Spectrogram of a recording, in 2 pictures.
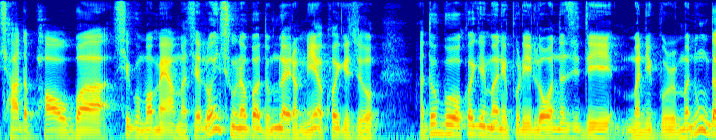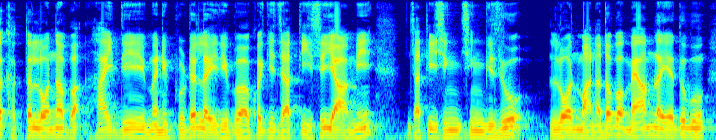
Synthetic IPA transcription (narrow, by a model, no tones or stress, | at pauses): sʰadɐpʰawbɐsiɡumɐmɐjamɐselojnsunɐbɐːdumlɐjɾɐmːiɐkʰojɡizu | ɐdubuɐkʰojɡimɐnipuɾilonːɐzidimɐnipuɾmɐnuŋdɐkʰɐk̚tɐlonːɐbɐ̰hajdimɐnipuɾdɐlɐjɾibɐːkʰojɡid͡ʒatisijami | zatisiŋsʰiŋɡizu | lonmanɐdɐbɐmɐjamlɐjɐdubu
